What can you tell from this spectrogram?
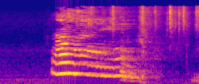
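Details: Pit Bull, a pet dog indoors, 'talking' to demand carrots after already having treats: one drawn-out, whining vocal note with rich harmonics that starts high and slowly slides downward, then fades into faint room noise.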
